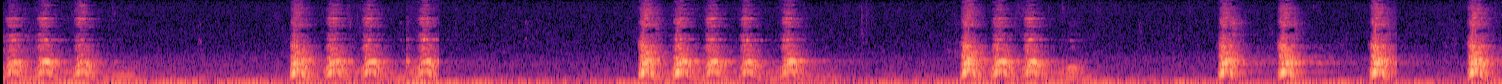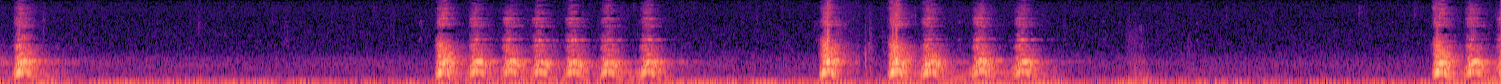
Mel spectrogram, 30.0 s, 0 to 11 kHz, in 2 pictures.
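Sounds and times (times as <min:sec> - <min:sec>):
rustic dog barking: 0:00.0 - 0:01.2, 0:02.9 - 0:04.4, 0:06.4 - 0:08.3, 0:09.6 - 0:10.9, 0:12.2 - 0:14.0, 0:14.7 - 0:15.7, 0:19.4 - 0:21.8, 0:23.2 - 0:25.7, 0:29.3 - 0:30.0.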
